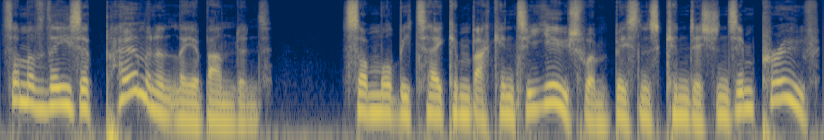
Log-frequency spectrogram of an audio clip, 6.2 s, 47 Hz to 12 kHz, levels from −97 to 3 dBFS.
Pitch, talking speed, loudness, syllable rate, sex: 145 Hz, 165 wpm, -19 LUFS, 6.1 syllables/s, male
